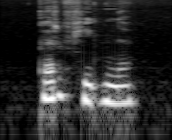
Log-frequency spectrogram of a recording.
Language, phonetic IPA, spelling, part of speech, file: Polish, [pɛrˈfʲidnɨ], perfidny, adjective, LL-Q809 (pol)-perfidny.wav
